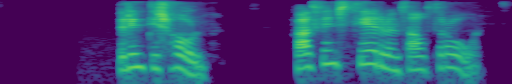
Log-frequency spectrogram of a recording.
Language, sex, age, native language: Icelandic, female, 50-59, Icelandic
